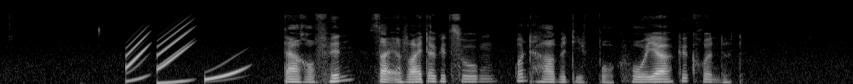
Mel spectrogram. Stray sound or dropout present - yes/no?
yes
